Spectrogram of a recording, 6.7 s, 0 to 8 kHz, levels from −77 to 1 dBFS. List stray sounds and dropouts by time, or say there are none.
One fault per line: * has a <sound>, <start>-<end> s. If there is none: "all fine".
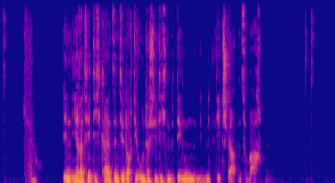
* has a sneeze, 0.5-0.9 s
